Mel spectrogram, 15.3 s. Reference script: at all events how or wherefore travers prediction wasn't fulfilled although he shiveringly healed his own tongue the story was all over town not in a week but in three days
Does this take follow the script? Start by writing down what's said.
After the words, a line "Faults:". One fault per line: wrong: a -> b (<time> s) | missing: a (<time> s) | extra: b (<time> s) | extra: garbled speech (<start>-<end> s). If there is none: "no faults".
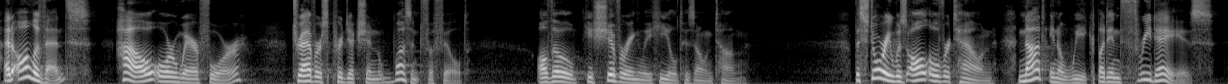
at all events how or wherefore travers prediction wasn't fulfilled although he shiveringly healed his own tongue the story was all over town not in a week but in three days
Faults:
no faults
